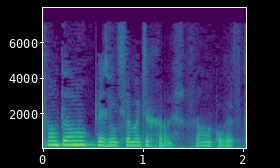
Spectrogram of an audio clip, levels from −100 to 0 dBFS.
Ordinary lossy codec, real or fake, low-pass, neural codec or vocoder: MP3, 32 kbps; fake; 7.2 kHz; codec, 16 kHz, 1 kbps, FreqCodec, larger model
